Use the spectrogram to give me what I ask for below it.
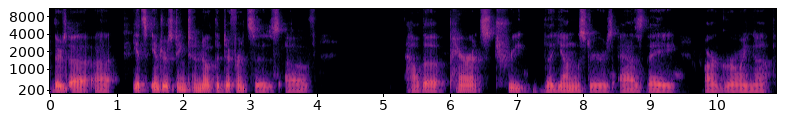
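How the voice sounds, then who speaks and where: A man's voice: deep voice, flat delivery, slow, warm tone. A man who stutters, an artist and teacher talking casually in an interview, with many restarts and repeated words. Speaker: member artist.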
